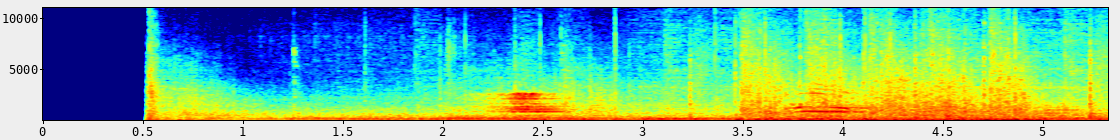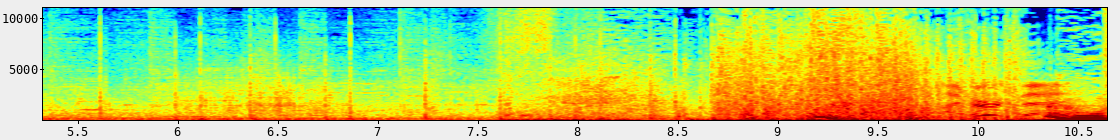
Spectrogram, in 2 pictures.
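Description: Gunfire in the video game Deus Ex: Human Revolution, a sustained clatter of shots and impacts that grows busier and louder toward the end, with occasional talking over the action.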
